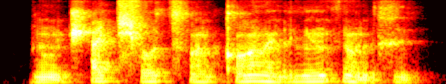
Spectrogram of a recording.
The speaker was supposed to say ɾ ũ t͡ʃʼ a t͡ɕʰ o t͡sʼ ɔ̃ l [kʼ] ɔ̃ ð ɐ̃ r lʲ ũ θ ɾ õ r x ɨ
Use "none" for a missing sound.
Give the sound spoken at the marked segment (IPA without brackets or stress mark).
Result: kʼ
